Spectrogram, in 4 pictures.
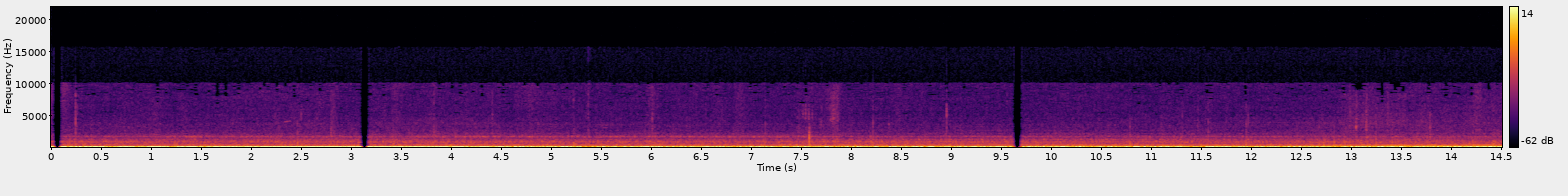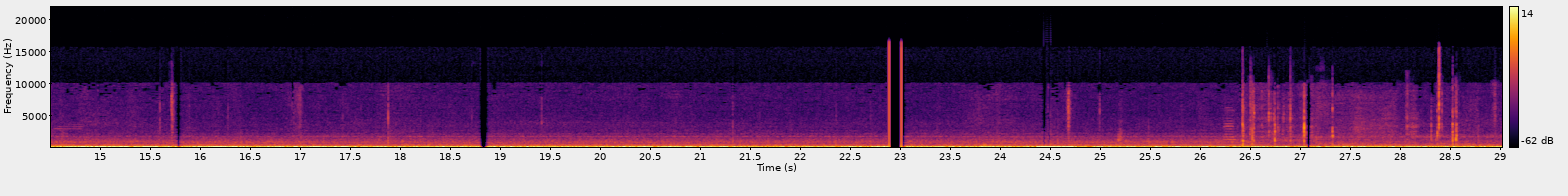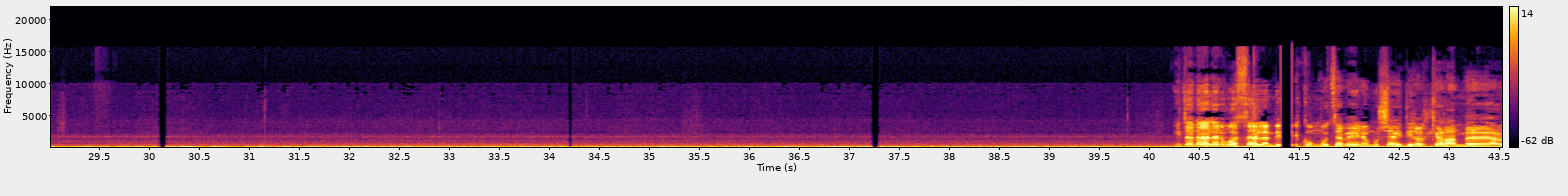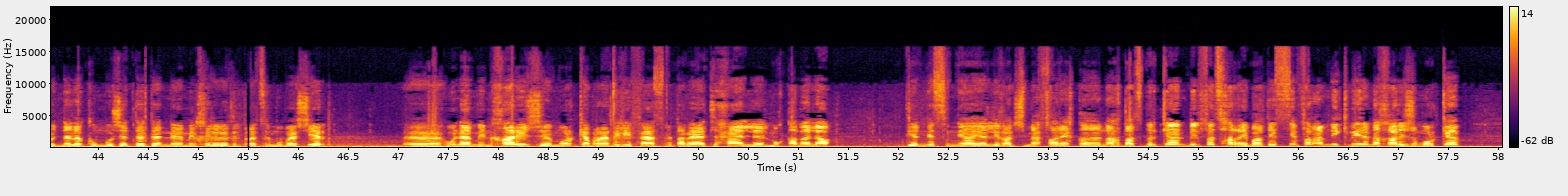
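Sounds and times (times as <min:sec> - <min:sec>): car interior road rumble: 0:00.0 - 0:58.0.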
